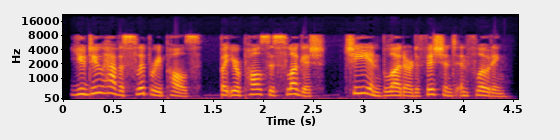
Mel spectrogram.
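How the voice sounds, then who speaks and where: A woman dubbing a calm, sharp-witted young woman who speaks in a cool, precise and cutting way. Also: mid-range voice, fairly quick, no echo, lightly acted. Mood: cold. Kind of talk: dubbed short drama acting.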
